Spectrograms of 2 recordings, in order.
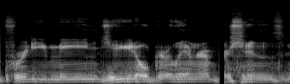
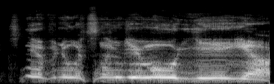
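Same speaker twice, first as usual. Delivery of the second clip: high, loud raspy-free shouting wrestler promo; Macho Man; 6 dB louder than usual. Retold or imitated. Streamer doing his Macho Man impression, shouted. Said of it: "I've been doing Macho Man".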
